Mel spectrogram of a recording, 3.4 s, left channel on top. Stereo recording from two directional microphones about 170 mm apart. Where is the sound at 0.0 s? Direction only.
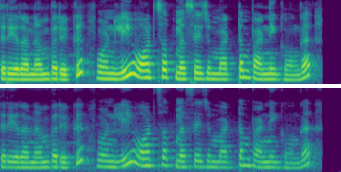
45° left (ahead or behind).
